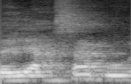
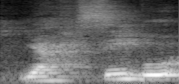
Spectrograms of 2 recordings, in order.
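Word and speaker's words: يَحْسِبُ: Yahsabunya bukan dibaca yahsabu tapi bikasri sin. Yahsibu anna malahu akhlada.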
